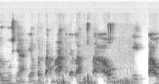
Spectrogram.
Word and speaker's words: tau: Nah, ini lambangnya ya, cara bacanya biasanya adalah tau gitu ya. Tau gini ya.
